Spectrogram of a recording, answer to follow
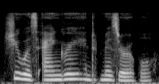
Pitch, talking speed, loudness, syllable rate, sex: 215 Hz, 190 wpm, -16 LUFS, 6.1 syllables/s, female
